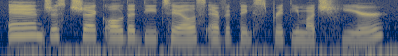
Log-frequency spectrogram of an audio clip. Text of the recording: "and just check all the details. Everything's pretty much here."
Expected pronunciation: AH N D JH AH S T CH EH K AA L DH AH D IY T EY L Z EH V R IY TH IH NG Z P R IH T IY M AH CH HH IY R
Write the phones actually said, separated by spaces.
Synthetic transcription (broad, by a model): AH N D JH AH S T CH EH K AA L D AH D IY T EY L S EH V R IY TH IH NG S P R IH T IY M AH CH HH IY R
